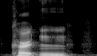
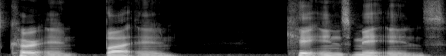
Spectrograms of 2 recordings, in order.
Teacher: some Rhode Islanders, not all, glottalize the nasal plosion. · Shown in: second take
